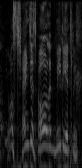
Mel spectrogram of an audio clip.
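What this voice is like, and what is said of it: Put-on German accent. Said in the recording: “She'd do it with a German accent.”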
